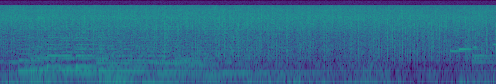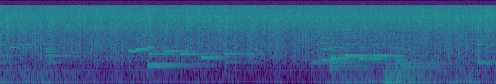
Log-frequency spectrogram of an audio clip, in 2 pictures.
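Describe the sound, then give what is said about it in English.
Steady rain patters on hard surfaces in a continuous, even wash, with soft sustained musical tones drifting above it and no voices. “you take a deep breath in, smelling the rain, smelling the greenery around.”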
